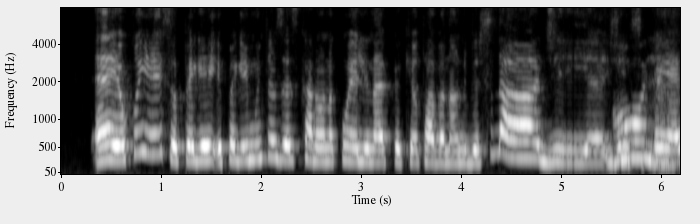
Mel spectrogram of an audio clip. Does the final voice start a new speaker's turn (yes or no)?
no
